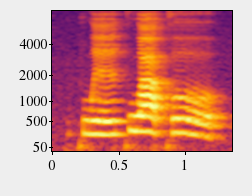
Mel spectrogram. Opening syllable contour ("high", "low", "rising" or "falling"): rising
